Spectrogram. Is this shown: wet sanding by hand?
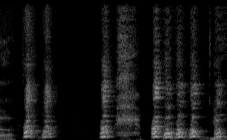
no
